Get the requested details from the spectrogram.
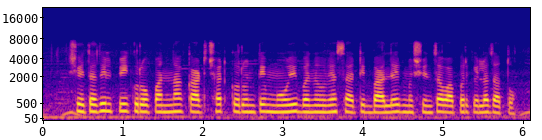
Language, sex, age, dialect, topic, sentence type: Marathi, female, 18-24, Standard Marathi, agriculture, statement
